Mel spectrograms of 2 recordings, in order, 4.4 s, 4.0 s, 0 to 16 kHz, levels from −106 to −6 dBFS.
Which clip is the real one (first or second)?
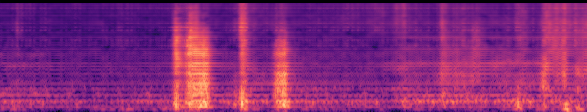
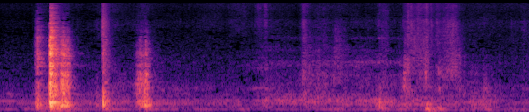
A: second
